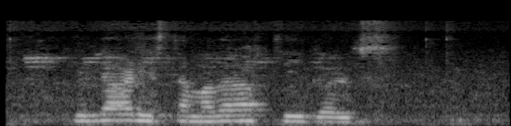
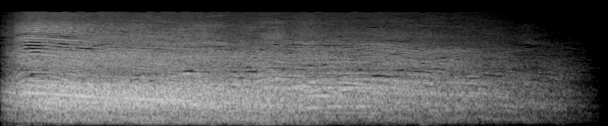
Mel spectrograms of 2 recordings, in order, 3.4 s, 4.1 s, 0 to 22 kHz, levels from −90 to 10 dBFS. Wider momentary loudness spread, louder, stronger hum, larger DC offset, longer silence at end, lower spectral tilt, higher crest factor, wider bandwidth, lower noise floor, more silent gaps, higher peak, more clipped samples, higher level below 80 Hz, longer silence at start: about the same, 13 LU vs 15 LU; second, -26 LUFS vs -14 LUFS; neither; neither; second, 0.2 s vs 0.6 s; first, -6.5 dB/octave vs -2 dB/octave; about the same, 14 dB vs 16 dB; second, 11.5 kHz vs 15 kHz; about the same, -48 dBFS vs -47 dBFS; neither; second, -12 dBFS vs 0 dBFS; neither; first, -54 dBFS vs -68 dBFS; about the same, 0.05 s vs 0 s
